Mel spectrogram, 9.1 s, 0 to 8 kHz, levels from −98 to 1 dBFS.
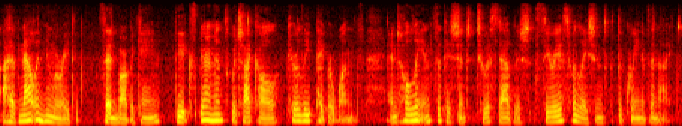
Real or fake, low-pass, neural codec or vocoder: real; 7.2 kHz; none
